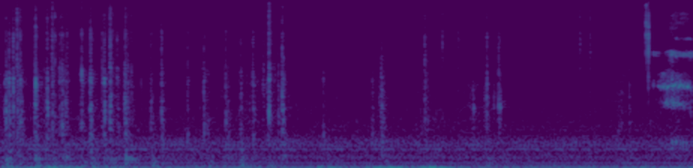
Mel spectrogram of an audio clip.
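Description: Typing on a computer keyboard while messaging: quiet, uneven bursts of quick key clicks against faint room noise.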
